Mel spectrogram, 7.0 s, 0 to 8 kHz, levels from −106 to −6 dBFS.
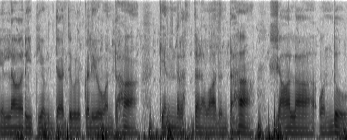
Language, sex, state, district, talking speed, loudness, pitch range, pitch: Kannada, male, Karnataka, Belgaum, 85 wpm, -20 LUFS, 85-90 Hz, 90 Hz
